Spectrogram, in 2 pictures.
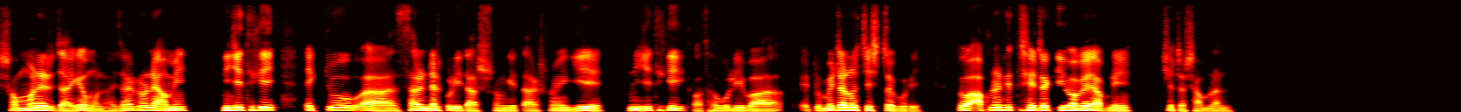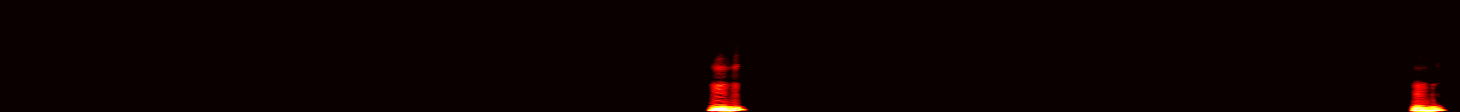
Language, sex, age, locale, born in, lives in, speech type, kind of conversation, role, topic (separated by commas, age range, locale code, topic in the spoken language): Bengali, male, 25-29, bn-BD, Bangladesh, Bangladesh, conversation, unstructured, none, বন্ধুত্বে আপনার মতে সবচেয়ে গুরুত্বপূর্ণ গুণ কোনটি?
